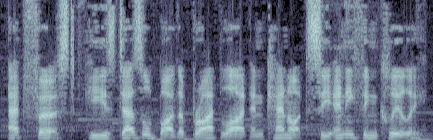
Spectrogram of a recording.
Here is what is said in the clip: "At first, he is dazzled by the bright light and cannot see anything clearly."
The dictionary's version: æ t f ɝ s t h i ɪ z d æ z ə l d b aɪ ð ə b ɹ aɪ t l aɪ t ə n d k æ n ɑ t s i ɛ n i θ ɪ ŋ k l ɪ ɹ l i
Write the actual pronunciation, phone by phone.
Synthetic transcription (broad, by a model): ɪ t f ɝ s t h i ɪ z d æ z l d b aɪ ð ə b ɹ aɪ t l aɪ t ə n k æ n ɑ t s i ɛ n i θ ɪ ŋ k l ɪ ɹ l i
